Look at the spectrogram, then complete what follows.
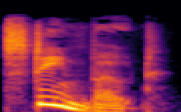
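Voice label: "steamboat", British English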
